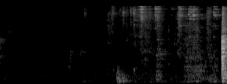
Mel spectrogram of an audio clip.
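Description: A pug making a few short, rough sounds in the second half, after a near-silent first second.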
